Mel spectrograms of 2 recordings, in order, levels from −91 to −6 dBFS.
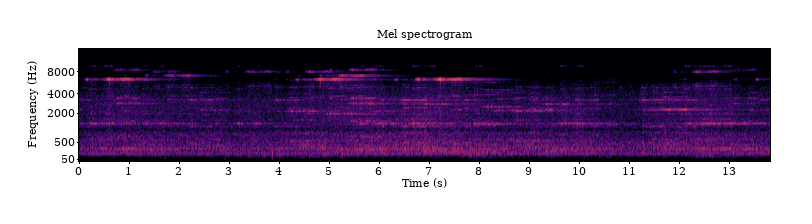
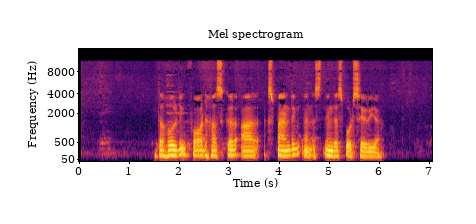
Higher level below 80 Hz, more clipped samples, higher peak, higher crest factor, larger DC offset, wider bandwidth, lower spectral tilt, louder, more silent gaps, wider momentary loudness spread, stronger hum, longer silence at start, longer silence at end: second, under -90 dBFS vs -52 dBFS; neither; second, -24 dBFS vs 0 dBFS; first, 26 dB vs 18 dB; neither; about the same, 11 kHz vs 11.5 kHz; second, -0.5 dB/octave vs -5 dB/octave; second, -46 LUFS vs -17 LUFS; neither; first, 18 LU vs 5 LU; neither; second, 0 s vs 0.4 s; second, 0 s vs 0.95 s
